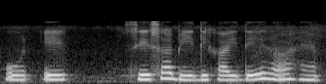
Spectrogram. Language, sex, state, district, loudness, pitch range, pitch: Hindi, female, Uttar Pradesh, Saharanpur, -13 LUFS, 135-225 Hz, 210 Hz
